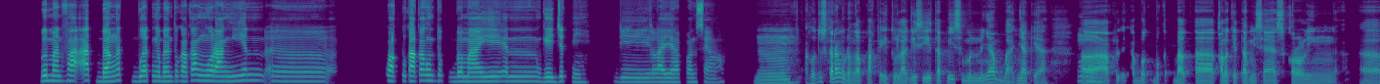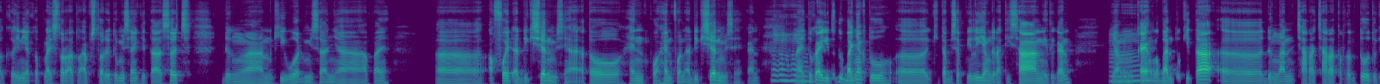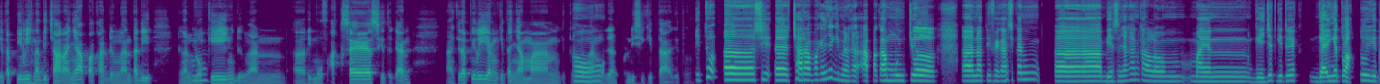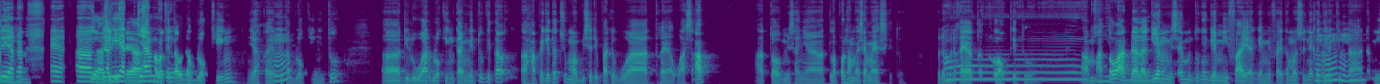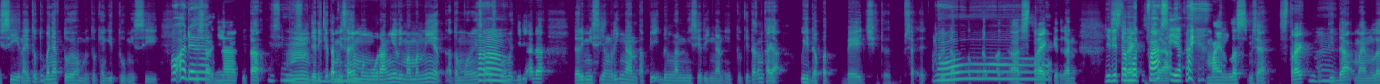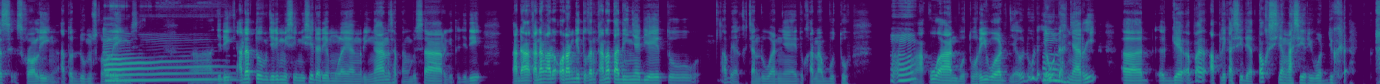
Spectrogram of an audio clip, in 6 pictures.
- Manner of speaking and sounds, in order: in English: "scrolling"; in English: "keyword"; in English: "avoid addiction"; in English: "handphone addiction"; in English: "blocking"; in English: "remove access"; in English: "blocking"; in English: "blocking"; in English: "blocking time"; in English: "ke-lock"; drawn out: "Oh"; in English: "gamify"; in English: "gamify"; in English: "badge"; drawn out: "Oh"; in English: "streak"; laughing while speaking: "Kak ya"; in English: "streak"; in English: "mindless"; in English: "streak"; in English: "mindless scrolling"; in English: "doom scrolling"; drawn out: "Oh"; in English: "reward"; in English: "reward"; chuckle; other background noise
- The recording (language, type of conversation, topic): Indonesian, podcast, Apa cara kamu membatasi waktu layar agar tidak kecanduan gawai?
